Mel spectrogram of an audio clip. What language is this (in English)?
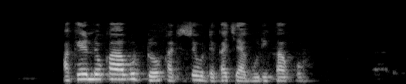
Ganda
